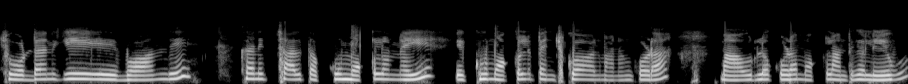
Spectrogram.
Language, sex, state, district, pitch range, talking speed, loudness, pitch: Telugu, female, Andhra Pradesh, Srikakulam, 215-245 Hz, 105 wpm, -14 LUFS, 230 Hz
